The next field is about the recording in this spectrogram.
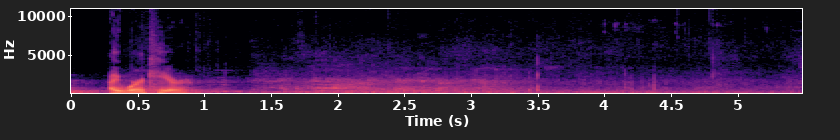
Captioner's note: audience laughs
